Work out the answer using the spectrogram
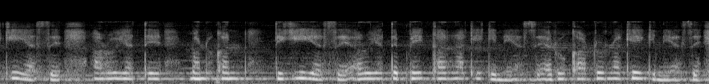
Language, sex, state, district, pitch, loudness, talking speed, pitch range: Nagamese, female, Nagaland, Dimapur, 265 Hz, -16 LUFS, 150 wpm, 235-270 Hz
